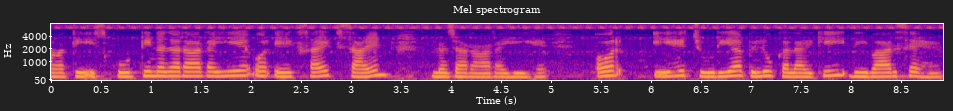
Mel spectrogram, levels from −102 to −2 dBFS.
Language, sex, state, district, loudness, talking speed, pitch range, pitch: Hindi, female, Uttar Pradesh, Hamirpur, -27 LUFS, 150 wpm, 205-235 Hz, 215 Hz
